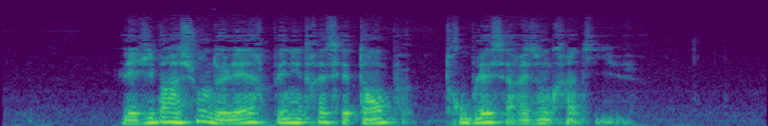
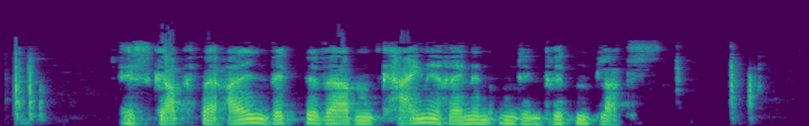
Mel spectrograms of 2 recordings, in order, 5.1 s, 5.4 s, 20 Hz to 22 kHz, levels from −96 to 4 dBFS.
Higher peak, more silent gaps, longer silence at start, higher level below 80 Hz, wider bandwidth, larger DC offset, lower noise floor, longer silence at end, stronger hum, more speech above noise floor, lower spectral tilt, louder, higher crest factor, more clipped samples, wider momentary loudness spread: about the same, -4 dBFS vs -2 dBFS; second, none vs 4.69-4.82 s; first, 0.8 s vs 0.1 s; second, -50 dBFS vs -44 dBFS; first, 9.6 kHz vs 6.6 kHz; neither; about the same, -62 dBFS vs -64 dBFS; first, 0.9 s vs 0.35 s; neither; second, 43 dB vs 48 dB; about the same, -8.5 dB/octave vs -8.5 dB/octave; second, -20 LUFS vs -17 LUFS; about the same, 16 dB vs 16 dB; neither; second, 12 LU vs 16 LU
